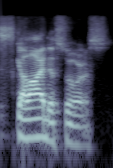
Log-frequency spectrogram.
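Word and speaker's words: Scelidosaurus: that's correct next skeletosaurus or shalitosaurus this is skeletosaurus that's the pronunciation yes that's an early jurassic armored dinosaur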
